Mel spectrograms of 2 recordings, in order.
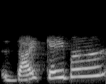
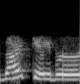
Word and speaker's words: Zeitgeber: say it first so zeitgeber is the stimulus that resets circadian rhythms and it's a german word and that actually means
